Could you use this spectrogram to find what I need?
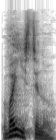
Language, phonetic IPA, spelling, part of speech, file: Russian, [vɐˈisʲtʲɪnʊ], воистину, adverb, Ru-воистину.ogg
- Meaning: 1. truly, in truth, indeed, verily 2. indeed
